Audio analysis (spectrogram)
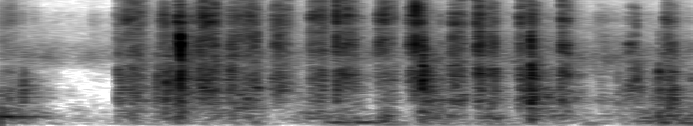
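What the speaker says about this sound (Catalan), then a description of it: "D'acord, doncs ara retallo." Scissors snip through paper cutting a circle shape for a paper craft, a quick run of crisp, close snips in steady rhythm after a brief silent pause.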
